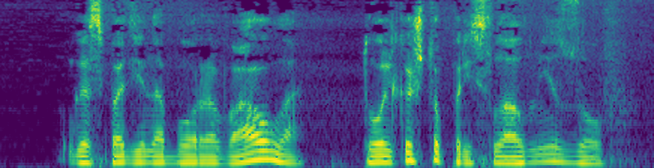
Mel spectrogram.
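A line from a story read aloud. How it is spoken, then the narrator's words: Calm statement. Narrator (Russian): спокойно сообщил сэр Шурф Лонли Локли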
